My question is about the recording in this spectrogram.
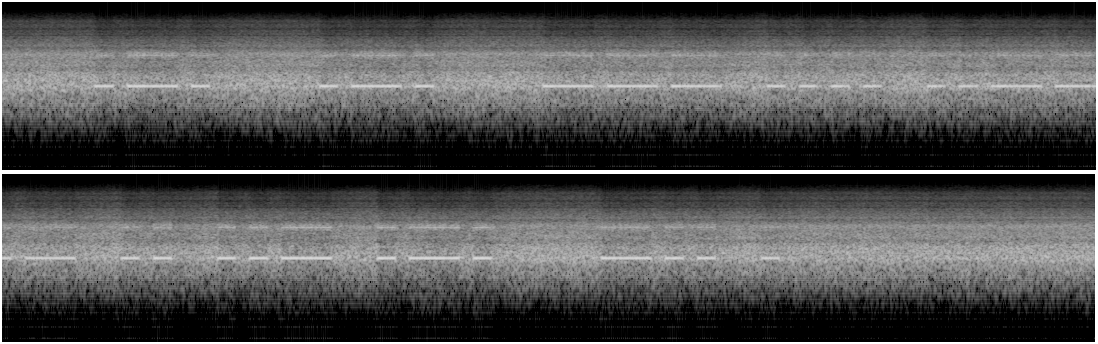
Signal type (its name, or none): Morse code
